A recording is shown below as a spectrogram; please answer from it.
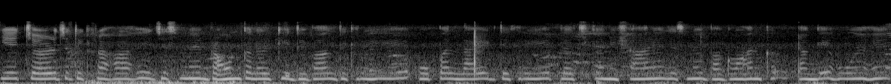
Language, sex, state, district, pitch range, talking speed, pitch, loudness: Hindi, female, Bihar, Madhepura, 250-270 Hz, 180 wpm, 260 Hz, -26 LUFS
